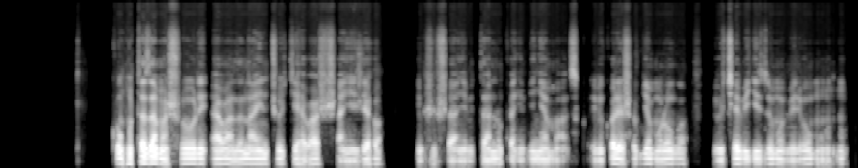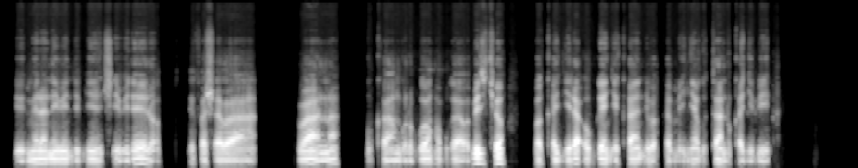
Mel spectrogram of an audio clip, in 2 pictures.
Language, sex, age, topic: Kinyarwanda, male, 25-35, education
